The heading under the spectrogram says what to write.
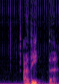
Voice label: "addicte", Catalan; (m / f) addict; addicted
